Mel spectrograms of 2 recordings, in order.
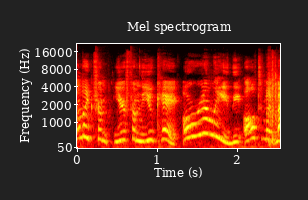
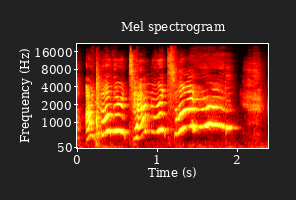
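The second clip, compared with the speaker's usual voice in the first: high, slow, cracking cry of disbelief; stunned by another gift; overwhelmed disbelief; 8 dB louder, slower than usual. Real, not acted. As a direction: let the voice break in amazement.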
